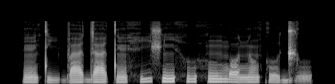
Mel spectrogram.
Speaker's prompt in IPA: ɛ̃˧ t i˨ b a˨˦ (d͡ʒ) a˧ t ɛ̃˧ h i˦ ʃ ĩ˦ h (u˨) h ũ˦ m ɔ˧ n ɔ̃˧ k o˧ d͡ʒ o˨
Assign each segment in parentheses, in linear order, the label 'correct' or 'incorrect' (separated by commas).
incorrect, incorrect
